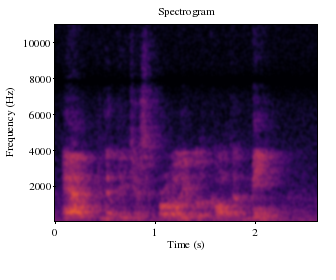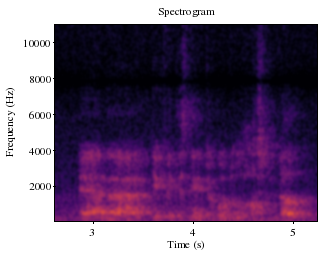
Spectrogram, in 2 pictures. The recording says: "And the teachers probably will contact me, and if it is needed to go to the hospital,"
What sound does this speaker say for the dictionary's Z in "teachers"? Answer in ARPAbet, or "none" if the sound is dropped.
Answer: S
